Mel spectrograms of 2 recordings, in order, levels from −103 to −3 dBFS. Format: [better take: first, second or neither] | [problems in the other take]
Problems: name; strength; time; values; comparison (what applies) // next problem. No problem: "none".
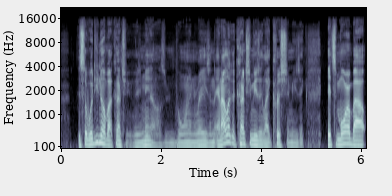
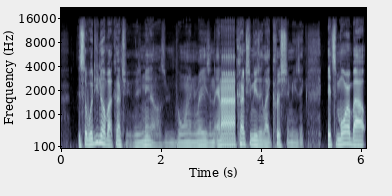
first | audio freezing; at 3.5 s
